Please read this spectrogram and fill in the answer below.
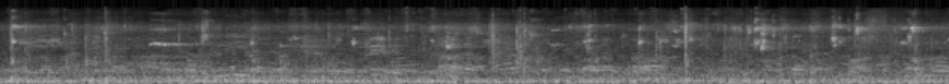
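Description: Basketball bouncing on an outdoor concrete court during a game, with short sharp impacts scattered through, under steady chatter and shouts from the watching crowd.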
